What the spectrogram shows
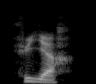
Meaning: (adjective) fleeing; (noun) 1. fleer, runaway 2. deserter (someone who runs away from battle)
- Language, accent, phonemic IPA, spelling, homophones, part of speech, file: French, France, /fɥi.jaʁ/, fuyard, fuyards, adjective / noun, LL-Q150 (fra)-fuyard.wav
